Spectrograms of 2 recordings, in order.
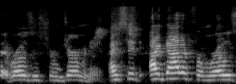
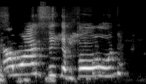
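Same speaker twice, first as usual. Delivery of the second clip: put-on very high, very loud baby voice; 12 semitones higher, 10 dB louder than usual. Asking to see another speaker's food, in baby talk. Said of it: "We just baby talk each other".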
